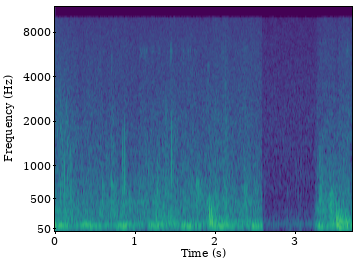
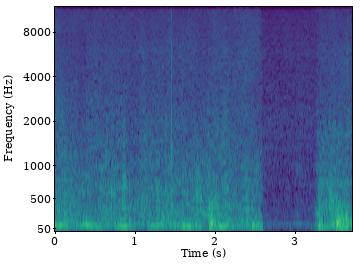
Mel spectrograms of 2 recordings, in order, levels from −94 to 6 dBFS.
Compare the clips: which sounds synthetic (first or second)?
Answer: second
